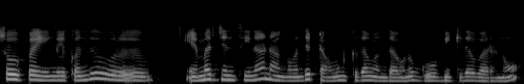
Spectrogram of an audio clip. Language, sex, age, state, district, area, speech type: Tamil, female, 30-45, Tamil Nadu, Erode, rural, spontaneous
